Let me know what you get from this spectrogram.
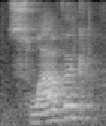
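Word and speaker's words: Slawek: Contestant number 6, Slavik Polinski. Obviously, it's so easy, I don't have to spell that one.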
